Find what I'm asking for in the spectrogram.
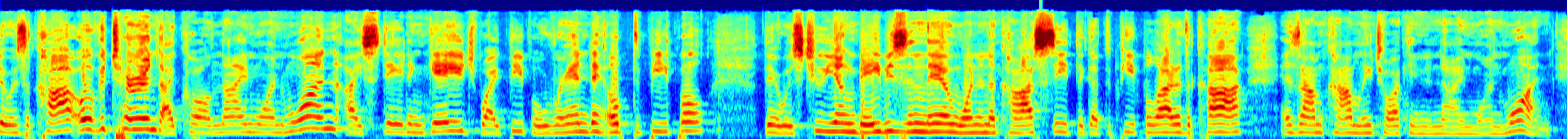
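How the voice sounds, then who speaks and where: With a Rhode Island accent, a woman speaks at a fairly quick pace in a fairly high voice with ordinary pitch variation. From Rhode Island, Coventry. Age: 60s. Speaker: resident speaking at public comment. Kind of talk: public comment at council meeting.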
